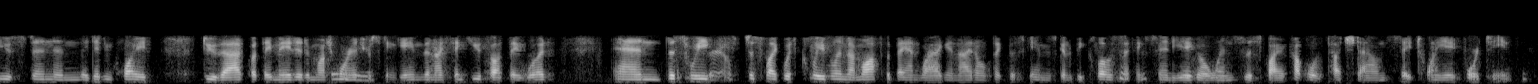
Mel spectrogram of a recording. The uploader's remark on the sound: fan interaction via phone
